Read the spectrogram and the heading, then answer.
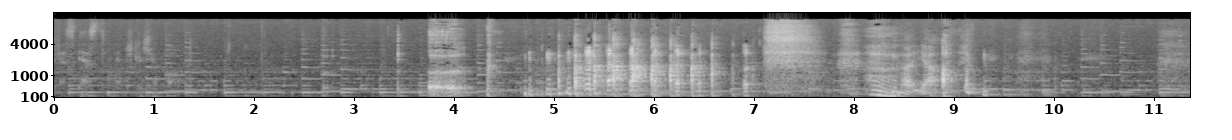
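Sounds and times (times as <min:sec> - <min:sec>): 
short gurgling belch: 0:03.4 - 0:04.5
loud drawn-out burp: 0:03.7 - 0:04.2
speech: 0:03.8 - 0:06.6, 0:08.2 - 0:09.1
laughter: 0:04.4 - 0:07.1, 0:07.9 - 0:09.5.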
